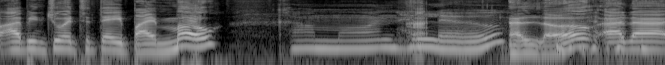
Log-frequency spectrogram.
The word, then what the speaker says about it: M.O.E: So anyway, right, for anyone who's just tuned in, okay, I've got Mo, okay, or as it's spelled M.O.E.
